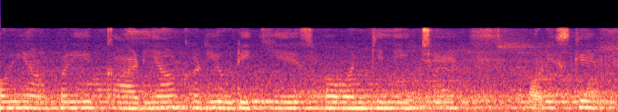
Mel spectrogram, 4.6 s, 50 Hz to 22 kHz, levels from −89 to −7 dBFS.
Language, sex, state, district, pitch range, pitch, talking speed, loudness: Hindi, female, Uttarakhand, Tehri Garhwal, 205-215 Hz, 210 Hz, 205 wpm, -13 LUFS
